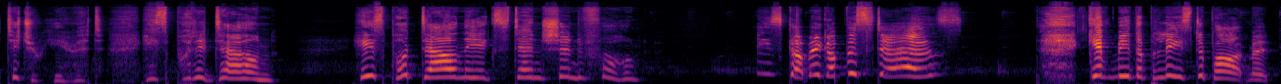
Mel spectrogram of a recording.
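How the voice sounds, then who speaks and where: A high, bright-voiced, nervous invalid wife played by an actress in a radio thriller. She stammers and pleads insistently, her pitch leaping as she demands help in breathless agitation. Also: expressive, unhurried, heavily acted. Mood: panicked. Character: anxious, demanding invalid wife alone at home, terrified. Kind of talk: radio play thriller acting.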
